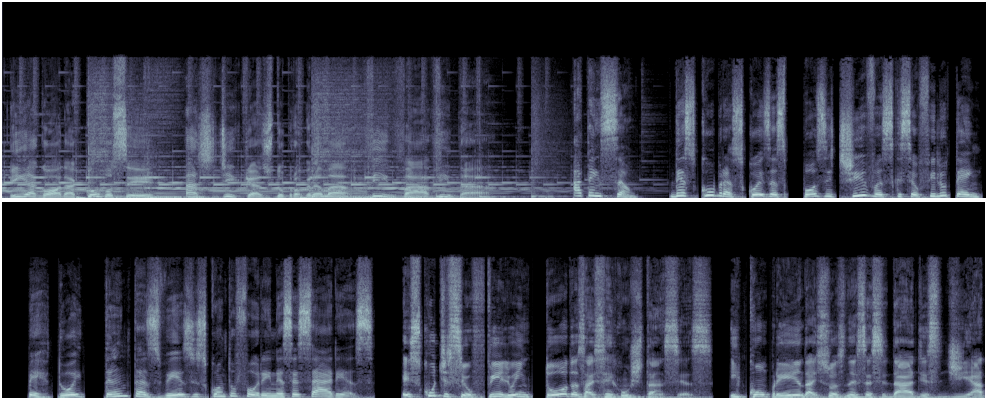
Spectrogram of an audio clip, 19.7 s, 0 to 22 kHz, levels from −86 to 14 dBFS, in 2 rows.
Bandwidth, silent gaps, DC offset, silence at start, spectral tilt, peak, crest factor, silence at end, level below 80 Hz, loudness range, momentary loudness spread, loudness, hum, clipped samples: 16.5 kHz; 7.87-8.00 s, 9.81-10.09 s, 10.68-10.85 s, 13.58-13.82 s, 15.16-15.27 s, 16.96-17.11 s; under 0.1%; 0 s; -4 dB/octave; 0 dBFS; 12 dB; 0 s; -32 dBFS; 3 LU; 6 LU; -13 LUFS; none; under 0.1%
